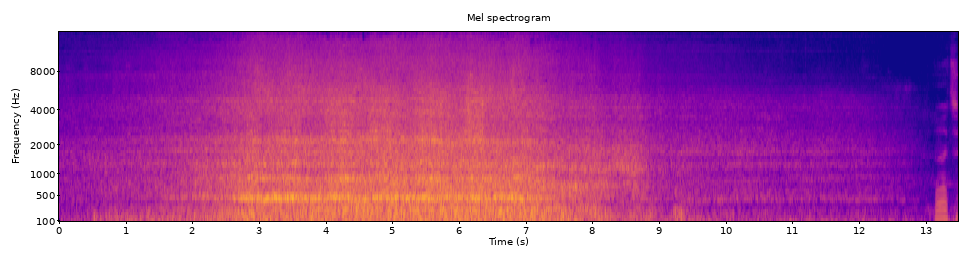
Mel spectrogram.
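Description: High-speed train racing past a level crossing in England, a loud roaring rush that swells over several seconds with heavy wind buffeting the microphone, then fades away quickly.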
